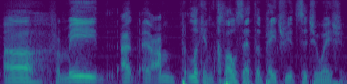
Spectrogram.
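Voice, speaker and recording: A man's voice: medium pitch, a little slow. A man co-hosting a morning sports talk radio show, chatting casually and jokingly with lots of fillers. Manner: jokey, rambling, with many fillers. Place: radio studio.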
